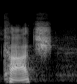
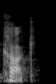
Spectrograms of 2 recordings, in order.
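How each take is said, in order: First: The name is said like 'Coke'. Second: The name is said like 'Cuck'. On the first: The speaker calls it wrong. "I just presumed it was Koch" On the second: The speaker calls it right. "It's actually Cuck"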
